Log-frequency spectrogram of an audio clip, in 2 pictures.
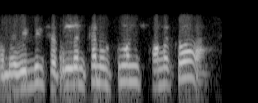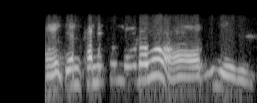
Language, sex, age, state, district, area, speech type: Santali, male, 45-60, Odisha, Mayurbhanj, rural, conversation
